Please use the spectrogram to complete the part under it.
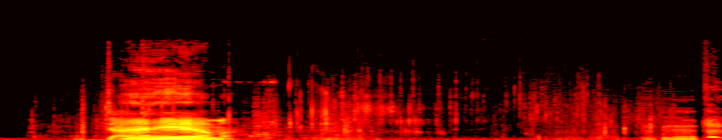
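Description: A young man exclaims loudly into a microphone, then talks quietly.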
